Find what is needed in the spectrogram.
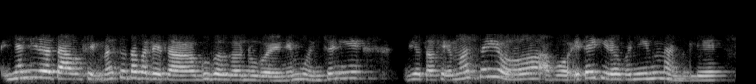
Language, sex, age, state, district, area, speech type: Nepali, female, 18-30, West Bengal, Darjeeling, rural, conversation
